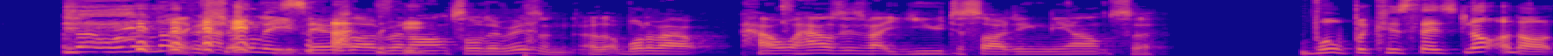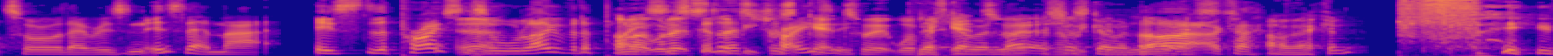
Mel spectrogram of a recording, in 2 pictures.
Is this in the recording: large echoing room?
no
